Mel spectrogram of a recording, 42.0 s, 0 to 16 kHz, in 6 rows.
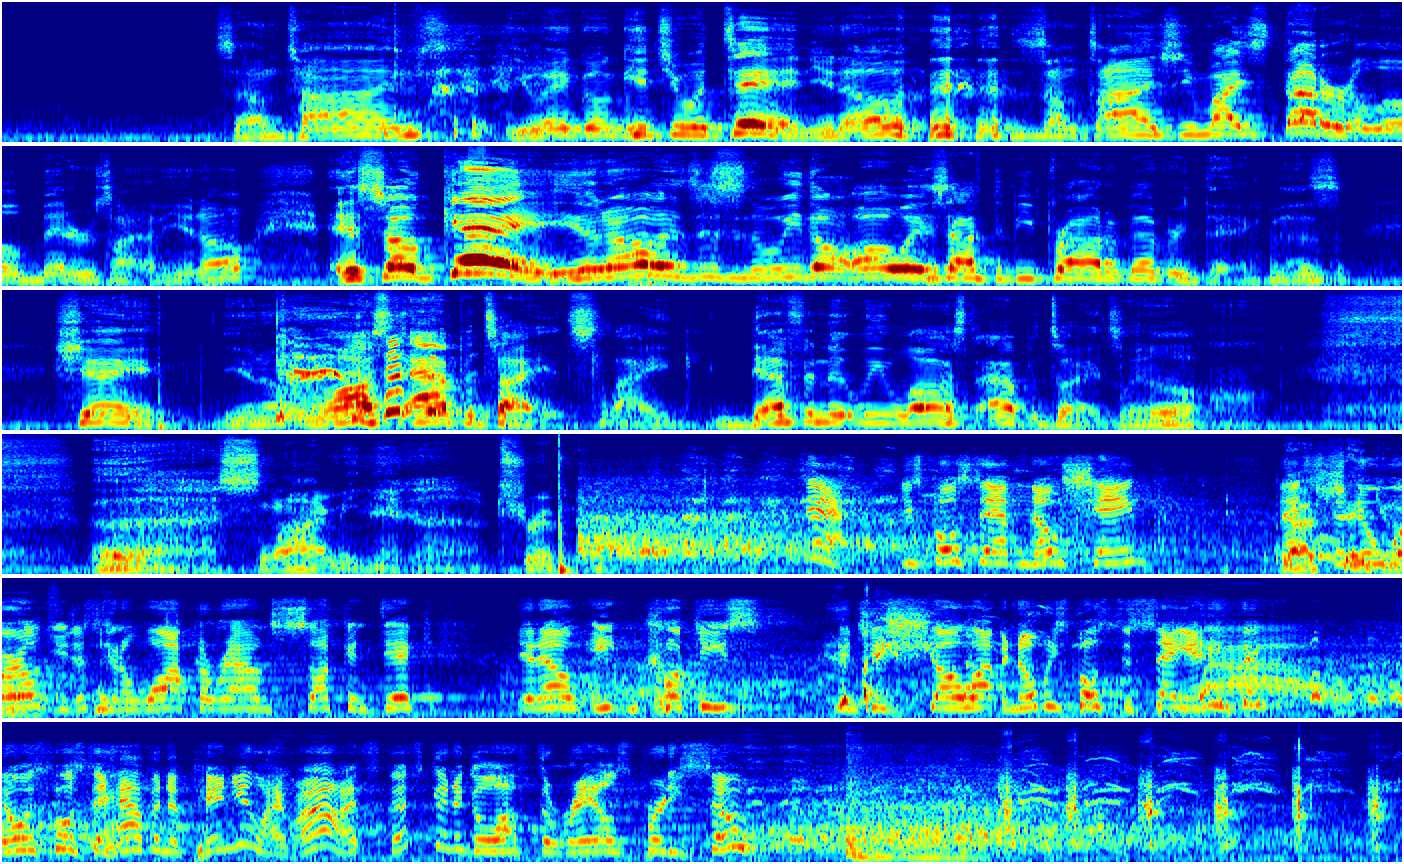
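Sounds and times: person short grunt: 34.0s - 34.6s
squeaky laughter: 39.5s - 42.0s.

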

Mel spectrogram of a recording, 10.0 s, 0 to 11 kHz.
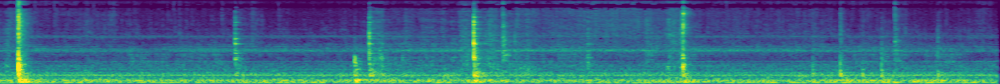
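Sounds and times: faint frying sizzle: 0.0s - 10.0s.

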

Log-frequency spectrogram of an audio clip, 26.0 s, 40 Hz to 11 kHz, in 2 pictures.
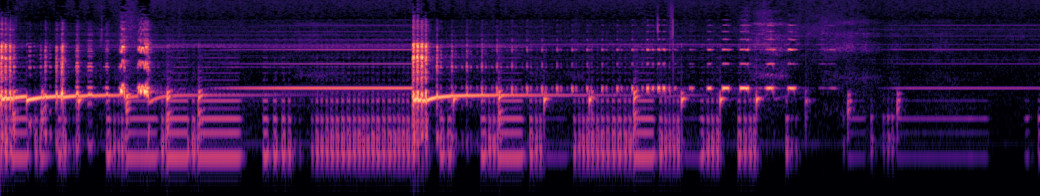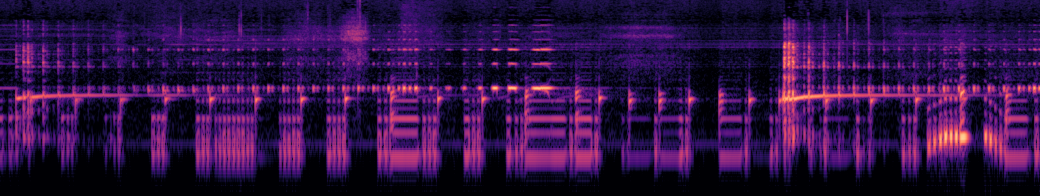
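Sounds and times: synthesizer stuttering drone pulses: 0.0s - 26.0s.

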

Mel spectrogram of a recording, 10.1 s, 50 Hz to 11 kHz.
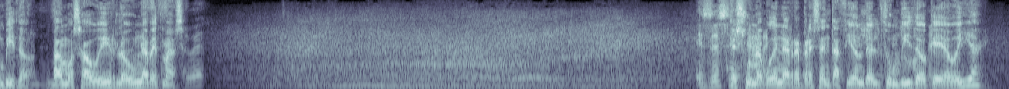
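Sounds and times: low traffic hum and rumble: 0.0s - 10.0s.

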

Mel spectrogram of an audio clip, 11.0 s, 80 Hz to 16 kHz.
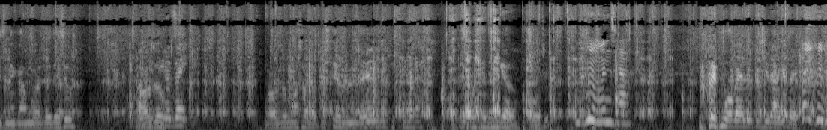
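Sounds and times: stone pestle grinding on stone: 0.0s - 11.0s.

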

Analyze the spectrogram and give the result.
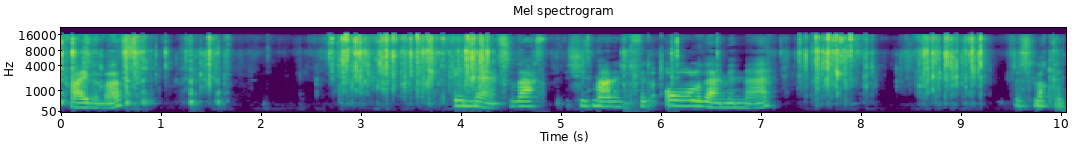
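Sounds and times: plastic sachets crinkling: 0.0s - 1.8s, 2.5s - 10.0s.

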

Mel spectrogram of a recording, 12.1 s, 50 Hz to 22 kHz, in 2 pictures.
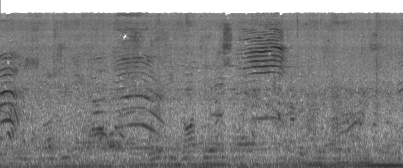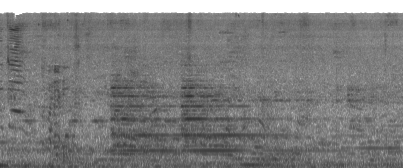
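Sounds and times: church bell ringing: 7.7s - 12.0s.

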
